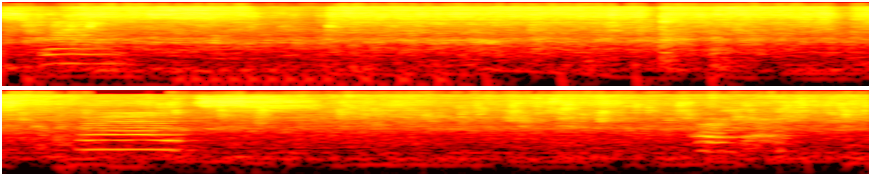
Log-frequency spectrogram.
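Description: Tap water running over a cutting board being rinsed in a kitchen sink, a steady hiss of flowing water throughout with a brief voice-like tone in the middle.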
